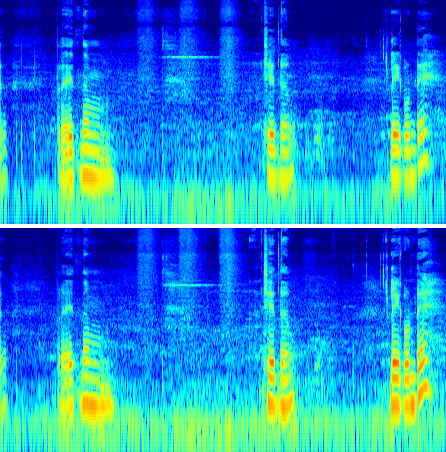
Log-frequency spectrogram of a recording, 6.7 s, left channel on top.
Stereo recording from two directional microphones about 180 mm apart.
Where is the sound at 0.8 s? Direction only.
5° left (ahead or behind).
